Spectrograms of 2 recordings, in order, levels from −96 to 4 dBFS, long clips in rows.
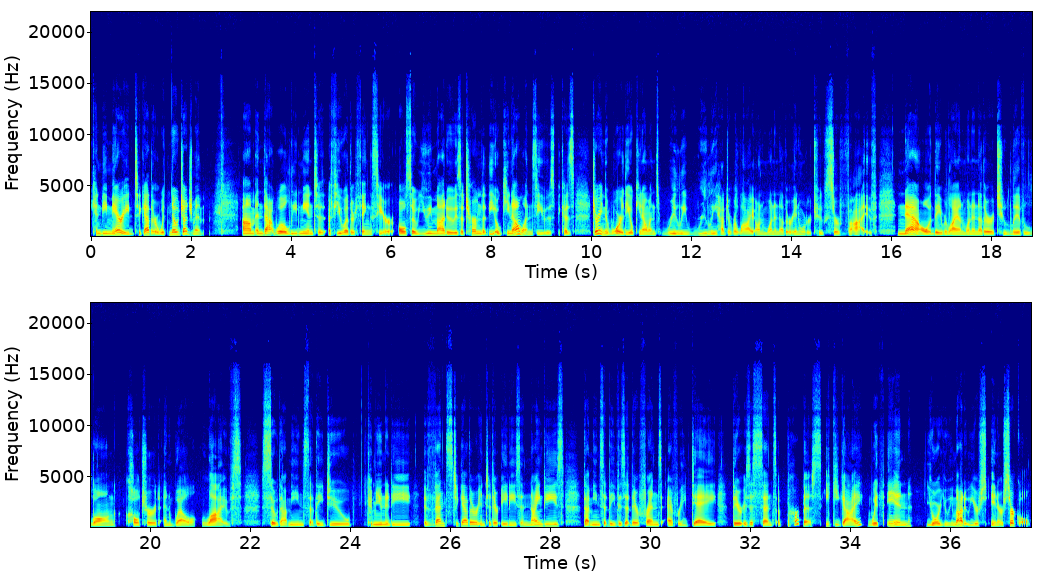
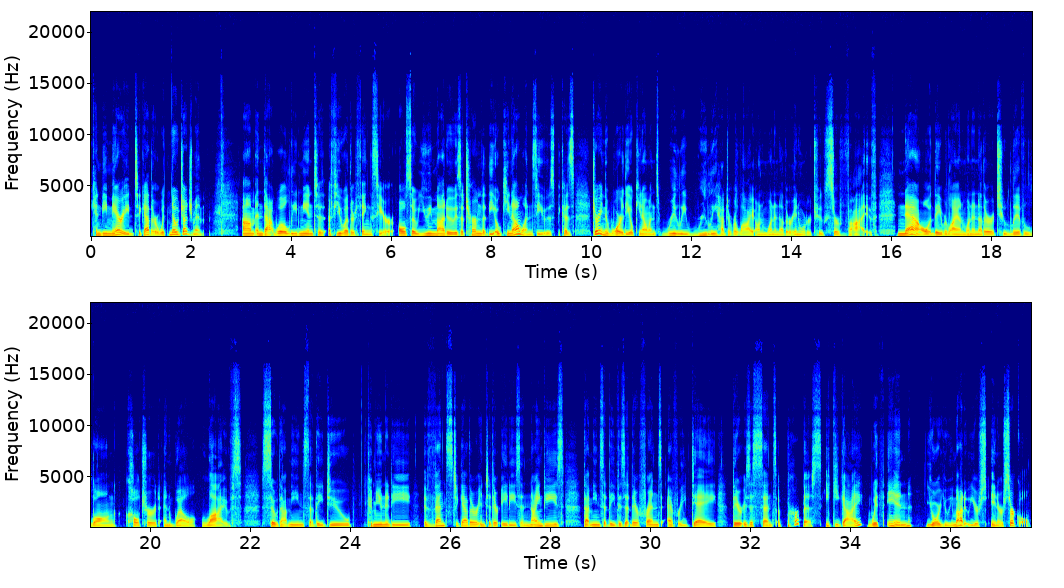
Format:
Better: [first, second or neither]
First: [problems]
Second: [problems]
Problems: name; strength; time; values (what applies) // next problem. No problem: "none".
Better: second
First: thin; somewhat; fading below 350 Hz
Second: none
